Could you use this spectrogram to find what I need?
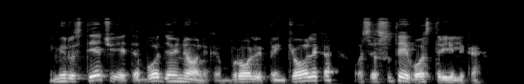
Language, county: Lithuanian, Telšiai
